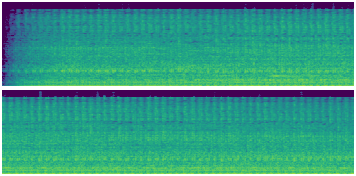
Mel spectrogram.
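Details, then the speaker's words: Motorcycle engine at idle with a busy metallic rattle over every beat; the timing chain has gone slack because the tensioner is not holding it taut, before manually adjusting the tensioner; timing chain rattle. "जैसा कि आपने सोना के engine में कितना ज्यादा शोर है लेकिन इसका जो टेक्सचर है वह सही से काम नहीं कर रहा था"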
